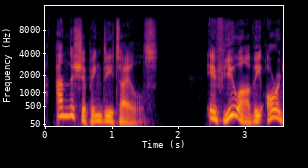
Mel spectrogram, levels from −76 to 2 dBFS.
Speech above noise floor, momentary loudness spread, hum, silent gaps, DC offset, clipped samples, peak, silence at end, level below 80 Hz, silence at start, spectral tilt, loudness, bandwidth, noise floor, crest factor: 52 dB; 12 LU; none; none; under 0.1%; under 0.1%; -4 dBFS; 0 s; -40 dBFS; 0 s; -5.5 dB/octave; -20 LUFS; 11.5 kHz; -71 dBFS; 16 dB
